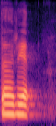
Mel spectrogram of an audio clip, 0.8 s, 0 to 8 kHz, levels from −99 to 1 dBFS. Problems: low volume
